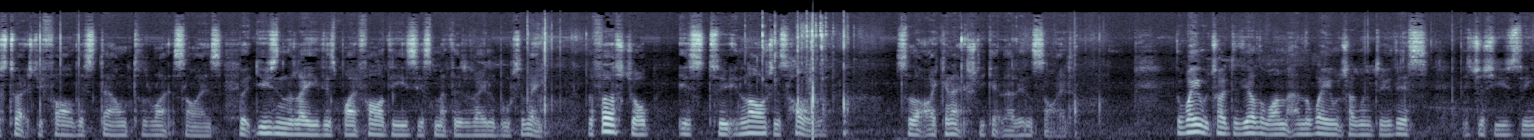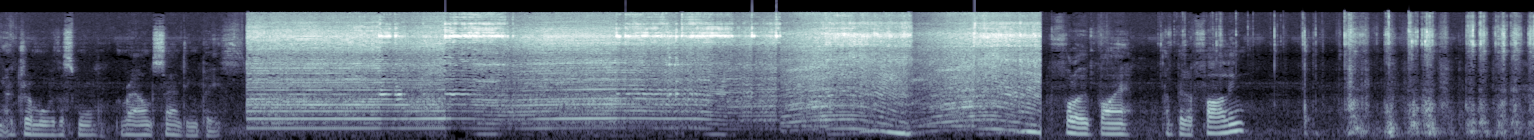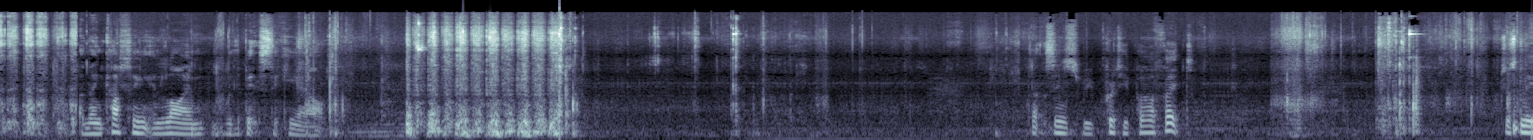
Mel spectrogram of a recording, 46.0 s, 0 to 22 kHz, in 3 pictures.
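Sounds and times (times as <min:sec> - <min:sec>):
hand saw cutting plastic: 0:17.8 - 0:25.8, 0:28.8 - 0:31.5, 0:34.8 - 0:36.5
rotary tool motor whine: 0:17.8 - 0:25.8.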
